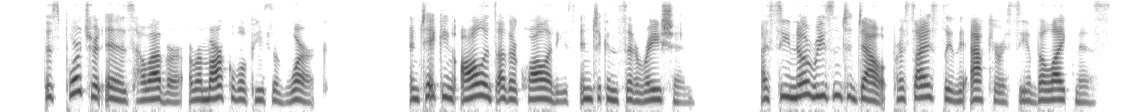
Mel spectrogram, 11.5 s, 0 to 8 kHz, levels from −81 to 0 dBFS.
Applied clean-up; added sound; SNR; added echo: neural mask model Resemble Enhance denoiser.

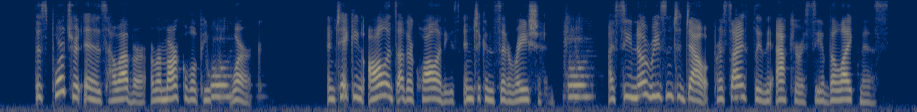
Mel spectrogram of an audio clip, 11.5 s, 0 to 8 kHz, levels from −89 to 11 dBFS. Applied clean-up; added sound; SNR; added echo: neural diffusion model UNIVERSE++.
